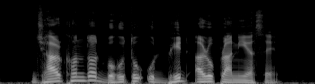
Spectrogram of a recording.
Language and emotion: Assamese, neutral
